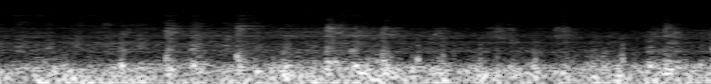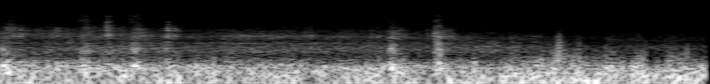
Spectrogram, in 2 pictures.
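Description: Steam-hauled heritage passenger coaches rolling past close by, their wheels rumbling and clacking over the rail joints. The sharp clicks come thickest in the middle seconds, and the high clatter fades at the very end as the last coach draws away.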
